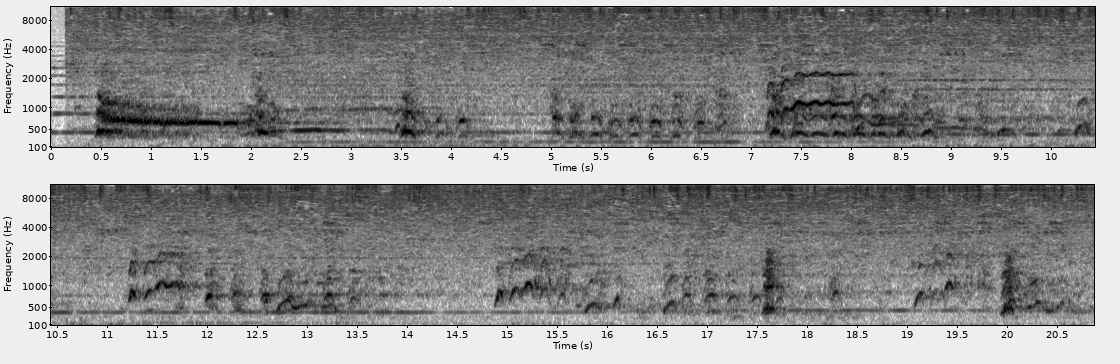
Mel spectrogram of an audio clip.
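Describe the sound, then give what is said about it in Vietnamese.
Several dogs bark loudly in a village on a cold winter night. Many repeated barks overlap, mixed with occasional yips and whimpers, and bursts come and go throughout. “Bỗng tiếng chó sủa dồn dập. Con này nghe con kia sủa thì cũng sủa ầm lên hết cả một góc làng.”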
